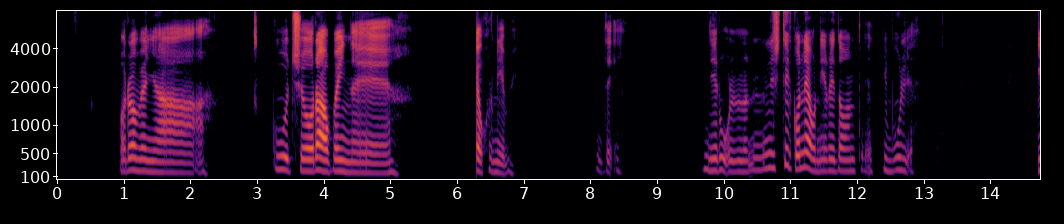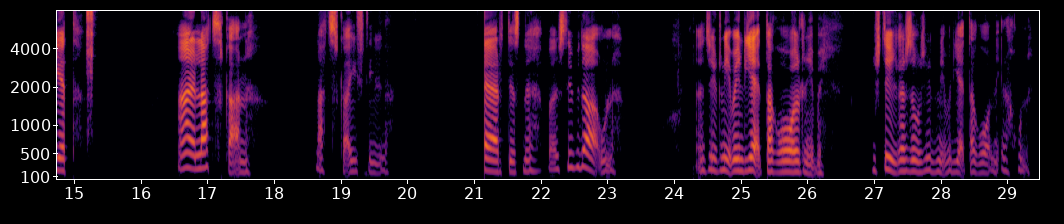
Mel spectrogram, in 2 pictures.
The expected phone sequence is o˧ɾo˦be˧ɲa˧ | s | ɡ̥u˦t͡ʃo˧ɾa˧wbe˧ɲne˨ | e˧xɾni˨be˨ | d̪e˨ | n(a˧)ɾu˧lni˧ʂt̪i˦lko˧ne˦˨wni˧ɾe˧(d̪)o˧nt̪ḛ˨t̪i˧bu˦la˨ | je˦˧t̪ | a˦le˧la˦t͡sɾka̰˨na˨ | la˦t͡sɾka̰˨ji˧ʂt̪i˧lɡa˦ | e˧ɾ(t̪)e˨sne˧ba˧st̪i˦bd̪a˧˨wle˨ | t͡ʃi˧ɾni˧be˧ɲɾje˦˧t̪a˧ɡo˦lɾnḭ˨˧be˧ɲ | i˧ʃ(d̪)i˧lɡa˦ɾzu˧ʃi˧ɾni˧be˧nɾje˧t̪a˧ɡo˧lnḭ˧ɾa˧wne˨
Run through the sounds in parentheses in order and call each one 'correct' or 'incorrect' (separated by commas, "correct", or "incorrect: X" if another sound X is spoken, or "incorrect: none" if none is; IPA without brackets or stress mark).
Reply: incorrect: i˧, correct, correct, incorrect: t̪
